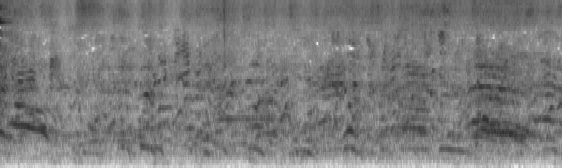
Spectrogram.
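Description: A large crowd's many voices calling and talking over one another, swelling louder about seven seconds in.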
